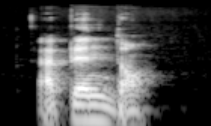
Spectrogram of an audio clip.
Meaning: 1. voraciously 2. readily, enthusiastically, to the full, with both hands
- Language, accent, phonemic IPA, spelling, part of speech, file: French, France, /a plɛn dɑ̃/, à pleines dents, adverb, LL-Q150 (fra)-à pleines dents.wav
